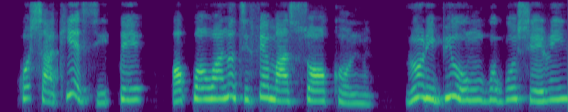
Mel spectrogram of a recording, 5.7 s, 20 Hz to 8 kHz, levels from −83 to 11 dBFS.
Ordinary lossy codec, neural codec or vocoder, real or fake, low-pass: none; codec, 16 kHz, 2 kbps, FunCodec, trained on Chinese and English, 25 frames a second; fake; 7.2 kHz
